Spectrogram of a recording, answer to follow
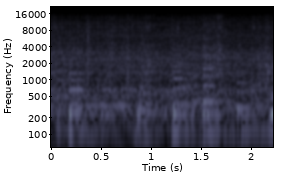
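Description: Electric hand mixer running, its beaters whipping egg whites in a glass bowl, under background music with a melody.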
